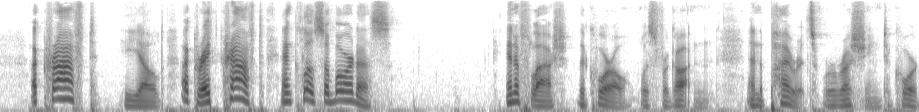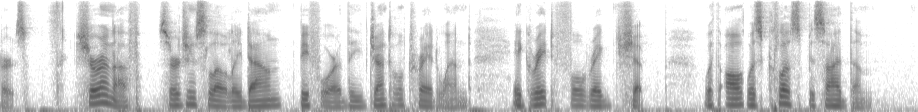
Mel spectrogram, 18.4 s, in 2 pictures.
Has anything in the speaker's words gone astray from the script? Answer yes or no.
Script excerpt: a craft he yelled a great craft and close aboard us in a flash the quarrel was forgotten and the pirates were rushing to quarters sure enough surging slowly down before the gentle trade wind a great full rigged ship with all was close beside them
no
